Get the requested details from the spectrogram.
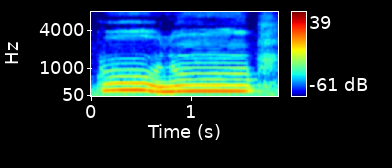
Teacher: جب بھی واو ساکن سے پیچھے پیش آئے تو اسے بھی واو مدہ کہتے ہیں۔ یہاں پہ ہمارے پاس 2 واو مدہ ہیں، دونوں کو کھینچ کے پڑھیں گے۔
